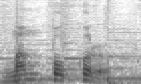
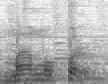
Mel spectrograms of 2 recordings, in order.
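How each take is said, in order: First: A p sound is kept after mem. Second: The p sound is dropped after mem. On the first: The speaker calls it wrong. "bukan mempukul" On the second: The speaker calls it right. "itu akan menjadi memukul"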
